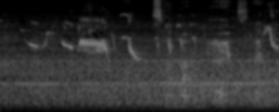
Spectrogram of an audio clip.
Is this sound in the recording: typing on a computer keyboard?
no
